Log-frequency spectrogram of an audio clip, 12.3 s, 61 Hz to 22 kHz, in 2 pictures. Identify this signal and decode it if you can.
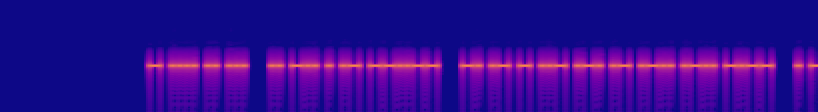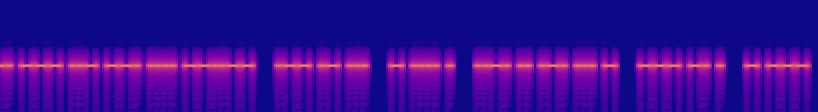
Morse code, heard as a keyed tone, about 44 wpm, 700 Hz. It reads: THIS IDEA, NATURALLY ENOUGH, WAS THE FIRST ONE TO
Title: Sentences from Top 1300 Words 45wpm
